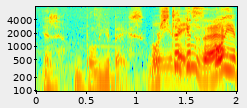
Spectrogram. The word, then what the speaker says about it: bouillabaisse: in in the french if there's two s's it's not the z sound it's the hard s sound so you might hear some people say buoy a buzzer bullier base or i think proper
